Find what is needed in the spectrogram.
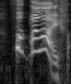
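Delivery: high, loud cry of frustration; exasperated outburst. Real, not acted. Tripping over a show title, exasperated high outburst. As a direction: burst out, fed up with yourself.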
